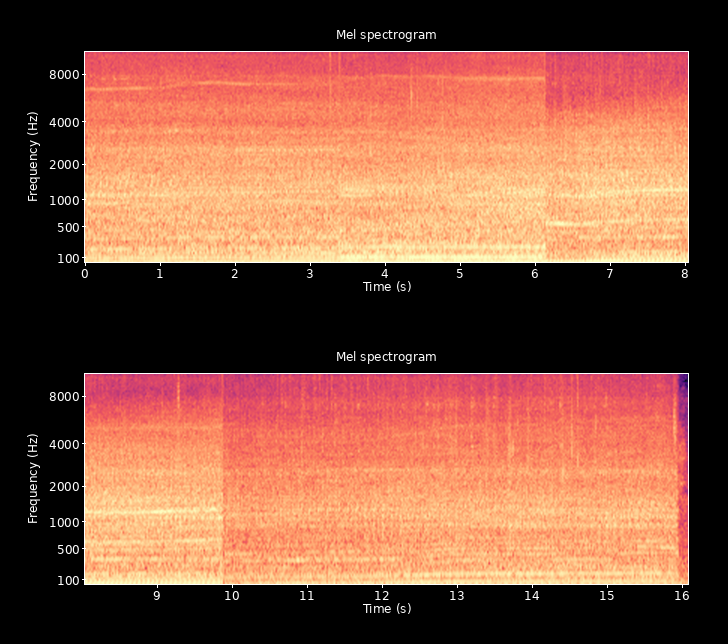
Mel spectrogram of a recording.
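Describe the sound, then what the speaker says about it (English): A farm tractor's diesel engine runs steadily nearby with a low, even rumble, shifting load a few times as it maneuvers; no talking is heard. "We'll back the tractor up to the post"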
